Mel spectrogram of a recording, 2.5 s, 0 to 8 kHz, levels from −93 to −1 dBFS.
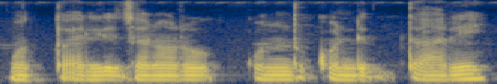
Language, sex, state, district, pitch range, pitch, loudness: Kannada, male, Karnataka, Koppal, 110-115 Hz, 110 Hz, -16 LUFS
